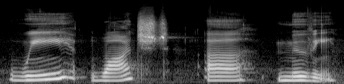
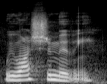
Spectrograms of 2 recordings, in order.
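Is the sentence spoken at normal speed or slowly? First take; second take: slow; normal. First: It is spoken slowly and carefully. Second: It is spoken at a normal pace. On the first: "read these examples in slow English" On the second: "then I will read it in normal speed"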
